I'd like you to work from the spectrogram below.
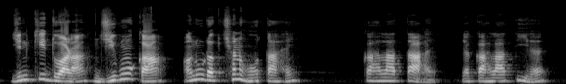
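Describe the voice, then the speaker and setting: A man talks with a bright, sharp tone. The recording itself is very clean, and the background is silent. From Bihar, India. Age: 20s. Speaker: teacher. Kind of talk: exam-prep lesson to camera.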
